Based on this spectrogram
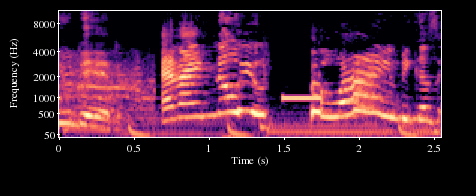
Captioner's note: beep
